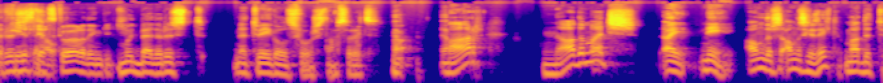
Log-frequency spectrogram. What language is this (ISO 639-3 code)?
nld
